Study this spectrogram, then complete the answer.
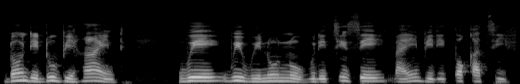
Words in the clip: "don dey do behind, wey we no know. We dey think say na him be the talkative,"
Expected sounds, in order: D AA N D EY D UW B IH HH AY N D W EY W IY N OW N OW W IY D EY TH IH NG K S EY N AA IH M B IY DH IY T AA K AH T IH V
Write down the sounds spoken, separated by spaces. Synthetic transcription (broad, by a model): D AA N D EY D UW B IH HH AY N D W EY W IY N OW N OW W IY D EY T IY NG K S EY N AA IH B IY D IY T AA K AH T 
